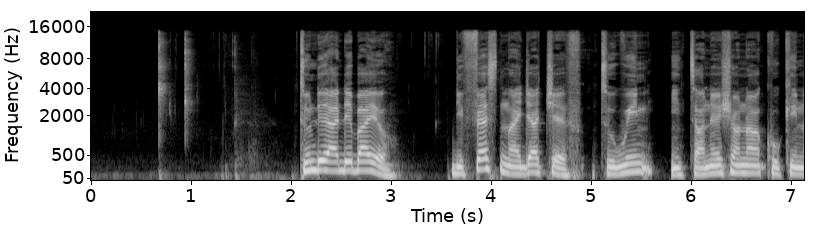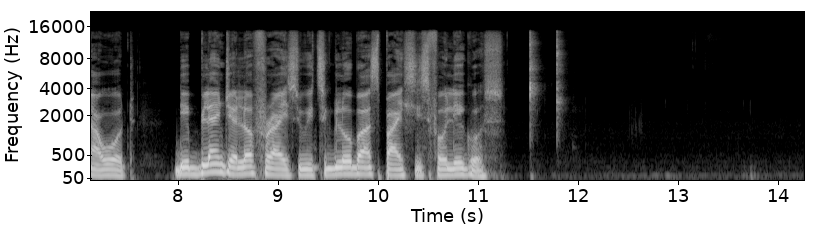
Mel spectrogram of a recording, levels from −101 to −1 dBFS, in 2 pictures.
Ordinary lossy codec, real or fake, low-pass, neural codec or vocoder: none; fake; 14.4 kHz; vocoder, 44.1 kHz, 128 mel bands every 512 samples, BigVGAN v2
